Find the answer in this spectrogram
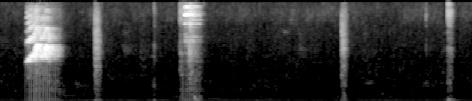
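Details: Pet cockatiels playing on a playground: two harsh, raspy squawks about two seconds apart, the first louder and broader, with faint taps and clicks between them in an otherwise quiet room.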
